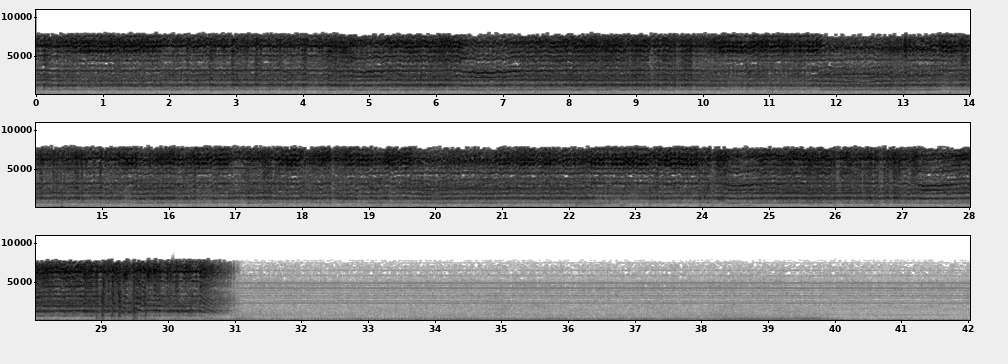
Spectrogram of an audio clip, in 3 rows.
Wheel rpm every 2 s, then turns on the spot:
170, 170, 160, 160, 170, 160, 160, 170, 160, 160, 160, 170, 170, 160, 160, 50, 0, 0, 0, 0, 0.
none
